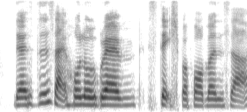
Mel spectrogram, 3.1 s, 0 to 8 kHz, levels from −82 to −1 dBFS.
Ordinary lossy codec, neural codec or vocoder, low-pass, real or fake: none; codec, 16 kHz, 4 kbps, FunCodec, trained on LibriTTS, 50 frames a second; none; fake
